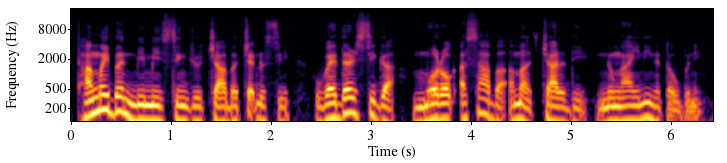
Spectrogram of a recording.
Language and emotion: Manipuri, neutral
